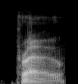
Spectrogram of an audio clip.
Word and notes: PRO: British English

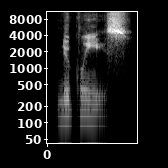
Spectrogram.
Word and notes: nuclease: American English

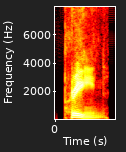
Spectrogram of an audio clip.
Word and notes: preen: American English

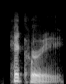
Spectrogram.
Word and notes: hickory: American English

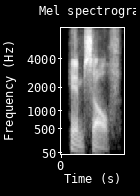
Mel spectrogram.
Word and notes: himself: American English

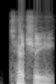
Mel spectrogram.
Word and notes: techy: American English

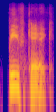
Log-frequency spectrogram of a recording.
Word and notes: beefcake: American English

